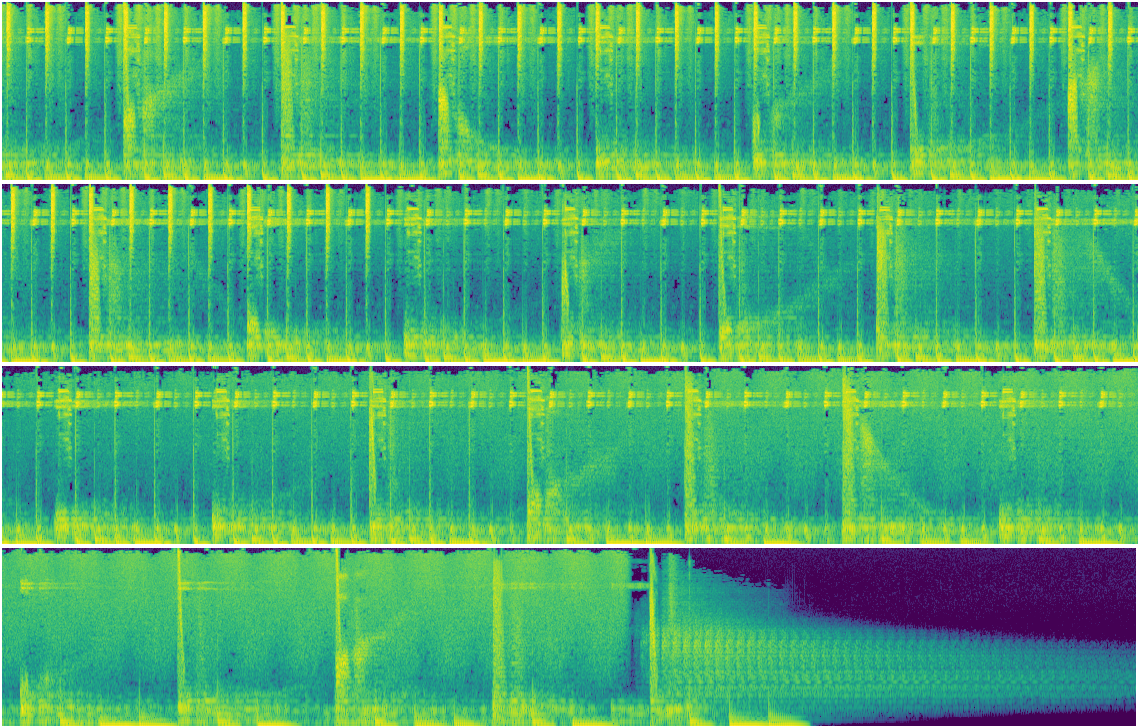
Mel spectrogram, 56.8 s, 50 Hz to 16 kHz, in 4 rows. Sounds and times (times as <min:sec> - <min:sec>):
House music: 0:00.0 - 0:54.2.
